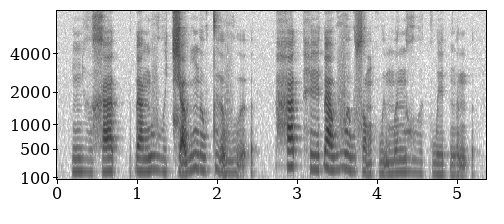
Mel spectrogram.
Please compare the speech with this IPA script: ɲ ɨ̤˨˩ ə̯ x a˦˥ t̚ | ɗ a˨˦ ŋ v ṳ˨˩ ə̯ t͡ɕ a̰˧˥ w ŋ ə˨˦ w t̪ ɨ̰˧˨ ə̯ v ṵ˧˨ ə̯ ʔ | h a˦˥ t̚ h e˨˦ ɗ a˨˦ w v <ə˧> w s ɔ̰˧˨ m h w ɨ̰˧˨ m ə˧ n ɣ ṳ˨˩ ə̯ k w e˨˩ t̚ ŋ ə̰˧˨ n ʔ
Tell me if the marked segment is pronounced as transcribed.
yes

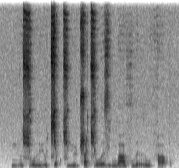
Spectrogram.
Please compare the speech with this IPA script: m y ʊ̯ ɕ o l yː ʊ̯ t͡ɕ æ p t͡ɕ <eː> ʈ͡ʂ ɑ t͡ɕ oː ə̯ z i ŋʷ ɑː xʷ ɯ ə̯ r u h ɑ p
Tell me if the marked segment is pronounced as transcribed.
no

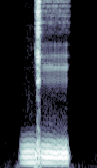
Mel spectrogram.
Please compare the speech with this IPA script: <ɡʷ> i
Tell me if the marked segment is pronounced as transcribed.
no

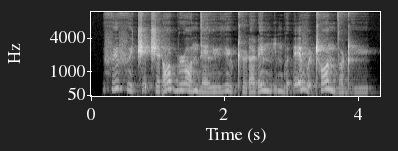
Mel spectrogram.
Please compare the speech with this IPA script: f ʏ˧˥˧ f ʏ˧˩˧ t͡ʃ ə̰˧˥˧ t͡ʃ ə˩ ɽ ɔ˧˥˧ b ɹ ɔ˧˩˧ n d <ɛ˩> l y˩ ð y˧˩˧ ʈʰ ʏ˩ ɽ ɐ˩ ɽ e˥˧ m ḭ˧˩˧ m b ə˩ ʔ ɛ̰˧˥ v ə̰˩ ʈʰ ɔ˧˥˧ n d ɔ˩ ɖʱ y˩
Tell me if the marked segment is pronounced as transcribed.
yes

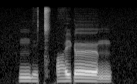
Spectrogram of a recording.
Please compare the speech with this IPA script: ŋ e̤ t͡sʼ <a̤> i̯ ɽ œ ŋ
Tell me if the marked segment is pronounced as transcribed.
no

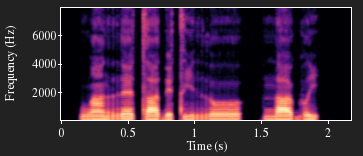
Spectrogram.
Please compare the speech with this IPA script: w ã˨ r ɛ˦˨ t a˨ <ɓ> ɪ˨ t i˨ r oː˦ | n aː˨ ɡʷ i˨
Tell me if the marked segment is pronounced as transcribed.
no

